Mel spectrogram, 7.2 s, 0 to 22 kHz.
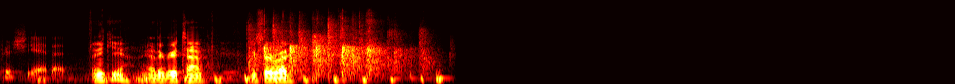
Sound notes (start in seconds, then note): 1.7 applause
